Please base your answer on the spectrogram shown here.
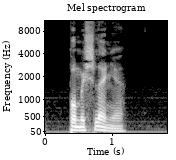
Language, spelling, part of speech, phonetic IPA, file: Polish, pomyślenie, noun, [ˌpɔ̃mɨɕˈlɛ̃ɲɛ], Pl-pomyślenie.ogg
